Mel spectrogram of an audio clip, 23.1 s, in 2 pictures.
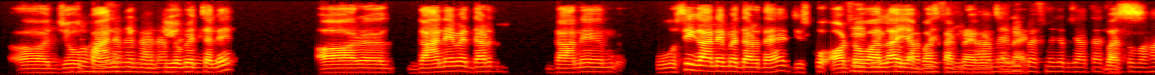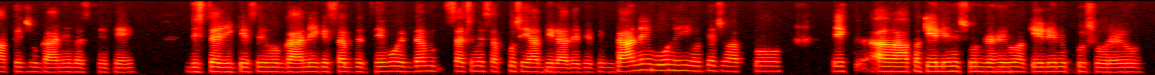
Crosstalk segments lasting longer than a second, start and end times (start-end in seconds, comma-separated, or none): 0.8-2.1, 8.5-10.3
